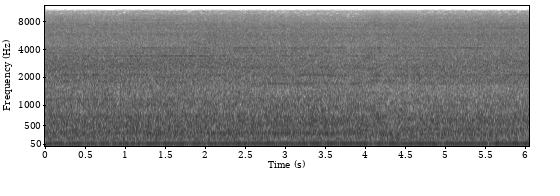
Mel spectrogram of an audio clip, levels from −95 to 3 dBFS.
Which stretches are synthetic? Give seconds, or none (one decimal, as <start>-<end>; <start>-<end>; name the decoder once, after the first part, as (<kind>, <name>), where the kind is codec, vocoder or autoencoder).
4.0-4.7 (codec, SNAC)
